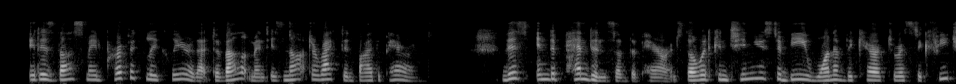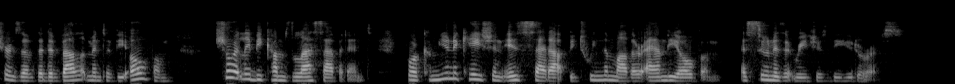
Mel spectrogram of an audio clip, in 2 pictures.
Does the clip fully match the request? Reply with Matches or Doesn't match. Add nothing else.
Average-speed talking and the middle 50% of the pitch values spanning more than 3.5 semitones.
Matches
